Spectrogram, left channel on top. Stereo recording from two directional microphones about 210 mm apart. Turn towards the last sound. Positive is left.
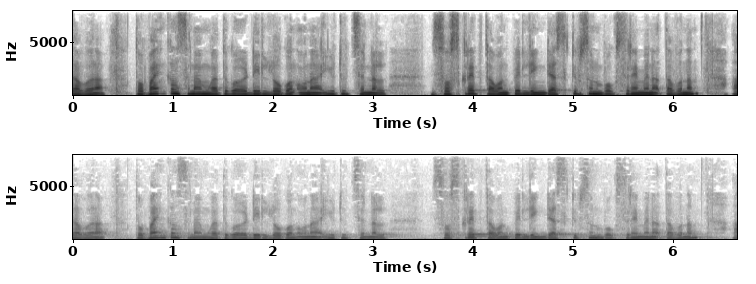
turn(degrees=45)  # may be behind; listen again after turning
